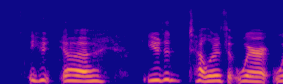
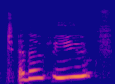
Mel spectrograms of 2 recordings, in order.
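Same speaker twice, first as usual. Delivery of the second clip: put-on crying child calling; 9 semitones higher, slower than usual. GM voices sobbing boy calling.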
